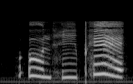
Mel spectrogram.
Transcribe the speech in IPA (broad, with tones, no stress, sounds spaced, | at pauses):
ʔ oː˧˩ n h iː˩ pʰ ɛː˥˨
